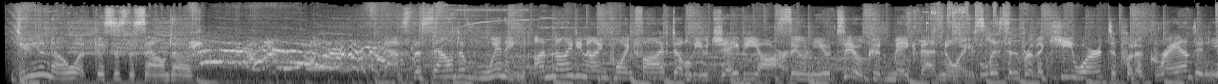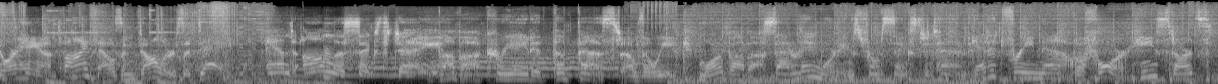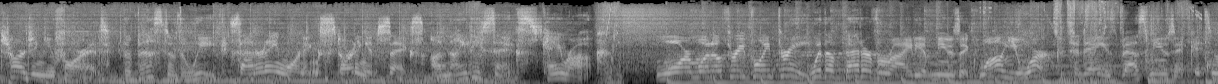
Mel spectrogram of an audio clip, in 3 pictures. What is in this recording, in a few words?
Radio Imaging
